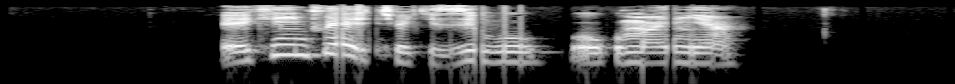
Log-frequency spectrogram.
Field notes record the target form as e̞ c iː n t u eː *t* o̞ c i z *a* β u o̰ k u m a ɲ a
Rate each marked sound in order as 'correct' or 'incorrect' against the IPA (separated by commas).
incorrect, incorrect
